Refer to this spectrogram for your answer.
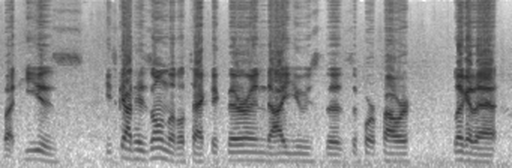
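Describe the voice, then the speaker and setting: A man's voice: mid-range voice, steady tone, normal speed, sharp tone, a little hiss or hum, rough recording. A young man casually commentating his own strategy game replay, rambling and correcting himself as he goes. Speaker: gameplay commentator.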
